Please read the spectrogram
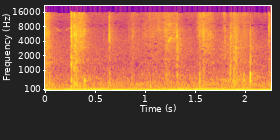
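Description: A deck of tarot cards being shuffled by hand, the cards slapping and riffling in short, irregular strokes over a steady low hum.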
